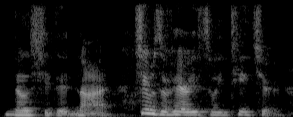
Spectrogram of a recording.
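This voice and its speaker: A woman's voice: low-pitched, normal speed, husky. A woman hosting a storytime for young children, recapping a story in an encouraging, instructive way and putting questions to her young listeners.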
